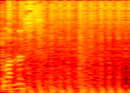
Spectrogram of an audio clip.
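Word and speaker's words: blameF: Blumouth. It's a 2-syllable name.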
